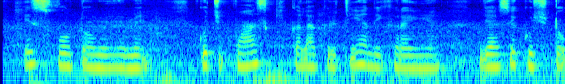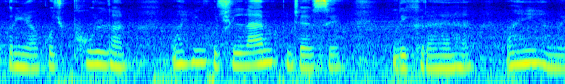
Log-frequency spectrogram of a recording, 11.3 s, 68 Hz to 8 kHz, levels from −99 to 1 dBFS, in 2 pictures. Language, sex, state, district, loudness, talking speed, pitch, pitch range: Hindi, male, Uttar Pradesh, Muzaffarnagar, -44 LUFS, 140 wpm, 195 Hz, 180-210 Hz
